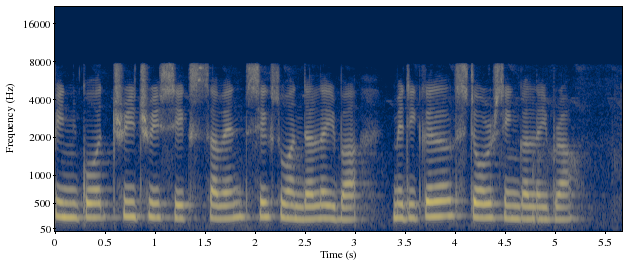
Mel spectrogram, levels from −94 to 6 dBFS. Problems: low volume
